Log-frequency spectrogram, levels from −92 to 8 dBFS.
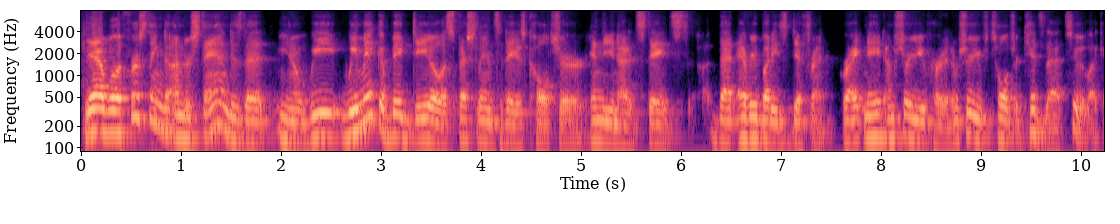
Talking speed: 260 wpm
